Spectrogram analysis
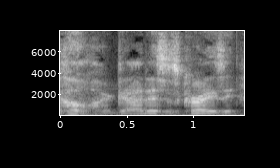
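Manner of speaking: low, soft disbelief; hushed awe. Retold or imitated. Angler reliving his first-hour haul, hushed disbelief. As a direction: murmur it, stunned. Awed at catch.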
